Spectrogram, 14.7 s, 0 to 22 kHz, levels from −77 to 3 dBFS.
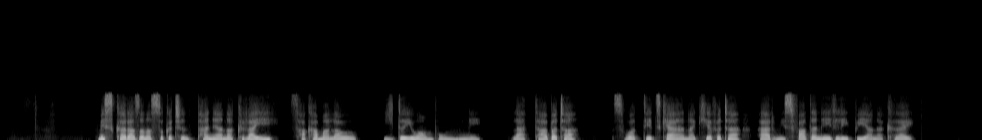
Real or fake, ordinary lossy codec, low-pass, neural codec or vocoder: fake; MP3, 64 kbps; 7.2 kHz; codec, 16 kHz, 0.2 kbps, FocalCodec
